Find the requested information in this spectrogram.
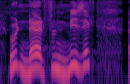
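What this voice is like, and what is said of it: Vague attempt at British accent. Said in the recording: “I don't know what accent that is. ... I was trying to do like some sort of like British kind of I don't know what I was trying to do there.”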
